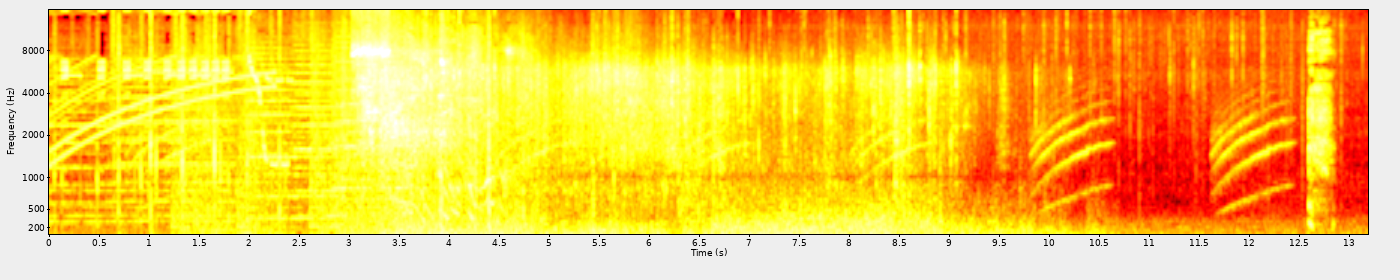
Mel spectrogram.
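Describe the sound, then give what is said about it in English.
An overloaded phaser explodes in a large blast about three seconds after whooshing, chirping sci-fi tones, then rolls on as a loud, deep rumbling roar that slowly fades, with warbling electronic sweeps returning afterward. “We registered a large explosion near your position.”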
